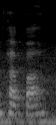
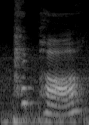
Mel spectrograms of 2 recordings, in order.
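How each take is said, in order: First: Said in the usual way. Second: Mock British "Peppa" with an open final "ah"; "Peppa" in a put-on British accent, end lengthened and rising. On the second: Shown as a demonstration. Teasing the coworker who called them Peppa Pig, mock British accent. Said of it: "my British accent is not good either".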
